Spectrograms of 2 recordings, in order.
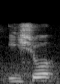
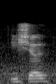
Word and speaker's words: Isho: In the Assyrian Aramaic, it's Isho, Y-S-H-O, Isho.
